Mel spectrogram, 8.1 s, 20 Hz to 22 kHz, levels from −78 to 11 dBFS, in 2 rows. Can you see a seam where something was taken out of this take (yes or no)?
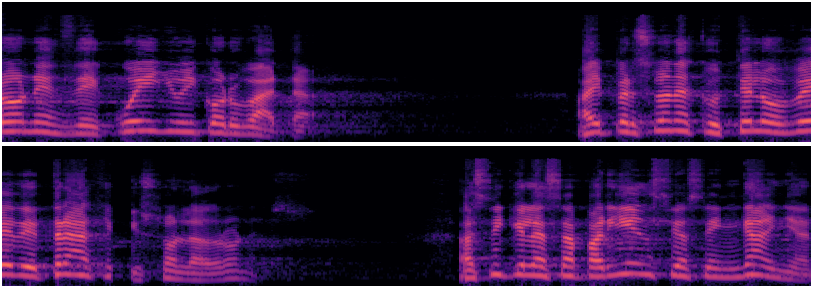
yes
